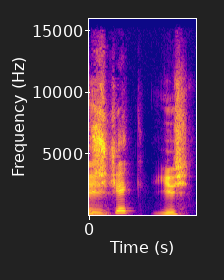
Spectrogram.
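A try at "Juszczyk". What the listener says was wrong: Like the J's not pronounced.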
